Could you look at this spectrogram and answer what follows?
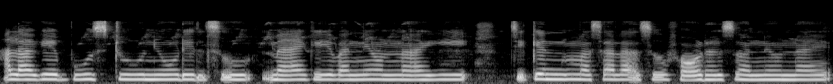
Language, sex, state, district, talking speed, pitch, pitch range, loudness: Telugu, female, Andhra Pradesh, Sri Satya Sai, 80 wpm, 225 Hz, 220-230 Hz, -13 LUFS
